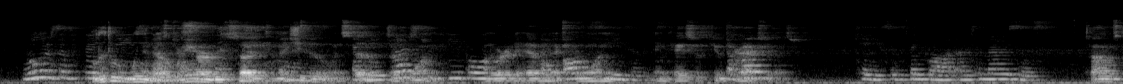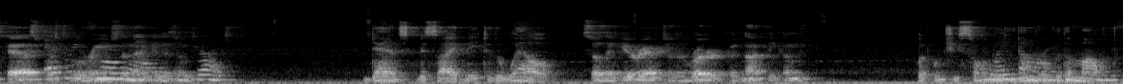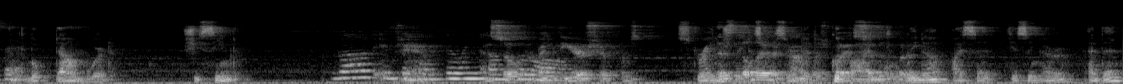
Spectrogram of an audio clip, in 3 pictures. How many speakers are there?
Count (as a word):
three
